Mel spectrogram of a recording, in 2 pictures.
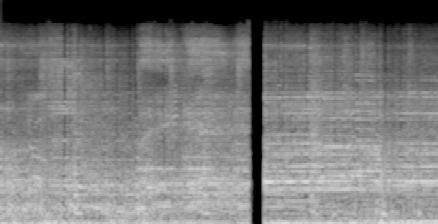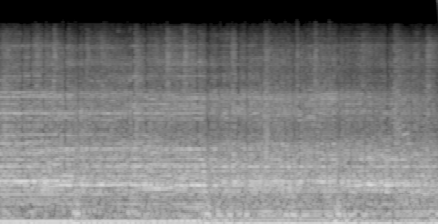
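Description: Live pop music with a woman singing over a band with a heavy bass, recorded from the audience. Its steady sound breaks for a split second about two and a half seconds in, where the footage is cut.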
